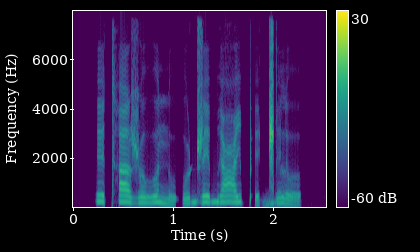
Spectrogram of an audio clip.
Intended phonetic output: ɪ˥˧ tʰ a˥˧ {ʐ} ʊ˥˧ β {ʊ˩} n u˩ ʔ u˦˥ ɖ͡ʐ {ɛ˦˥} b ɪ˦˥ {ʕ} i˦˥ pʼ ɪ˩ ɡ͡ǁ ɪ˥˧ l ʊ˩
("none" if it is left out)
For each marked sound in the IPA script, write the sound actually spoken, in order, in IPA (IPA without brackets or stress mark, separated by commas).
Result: ʐ, ʊ˥˧, e˦˥, ʕ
